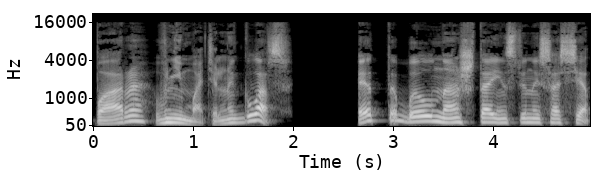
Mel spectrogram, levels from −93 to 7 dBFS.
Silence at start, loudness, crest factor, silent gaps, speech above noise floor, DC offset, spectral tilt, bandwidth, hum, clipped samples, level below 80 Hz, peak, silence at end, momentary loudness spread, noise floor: 0.05 s; -17 LUFS; 16 dB; 2.00-2.63 s; over 74 dB; under 0.1%; -4.5 dB/octave; 16 kHz; none; under 0.1%; -58 dBFS; -2 dBFS; 0 s; 7 LU; under -90 dBFS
